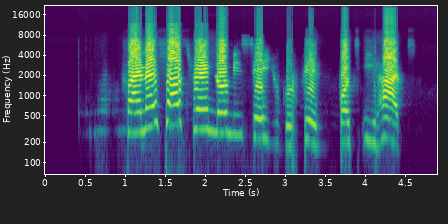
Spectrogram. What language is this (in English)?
Nigerian Pidgin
